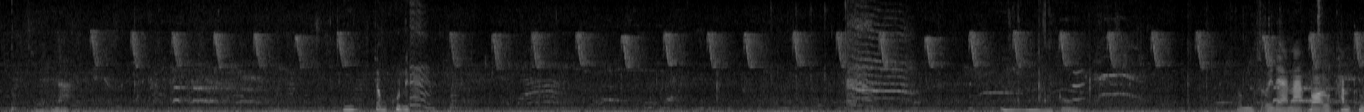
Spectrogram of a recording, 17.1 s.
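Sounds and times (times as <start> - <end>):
harsh bird call: 10.5 - 11.6.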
